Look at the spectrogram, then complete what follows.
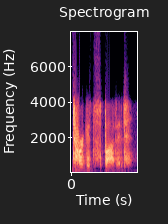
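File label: sees enemy, female; vo; Counter Strike Model Pack; CS:GO; seal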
